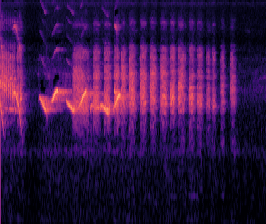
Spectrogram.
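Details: At a usual nesting site, a common iora gives a brief buzzy note, then a whistled wavering phrase that runs into a fast train of about fifteen dry buzzy pulses.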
